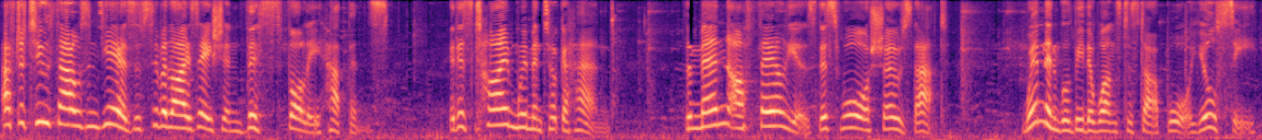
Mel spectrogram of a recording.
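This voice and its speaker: An actress playing a bitter, outspoken young ambulance driver in a wartime audio play, scathing and emphatic. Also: female voice, fairly high pitch, lively intonation, unhurried. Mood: angry, scathing. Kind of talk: audio drama acting.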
